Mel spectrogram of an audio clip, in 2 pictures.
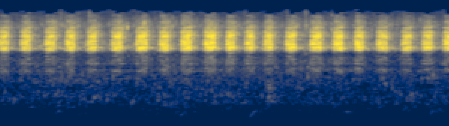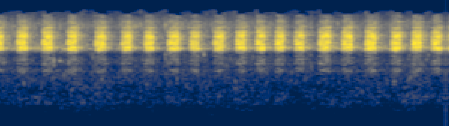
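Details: A cicada sings in Greek nature in summer, a loud, high, buzzing drone pulsing steadily several times a second without a break; no other clear sounds.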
